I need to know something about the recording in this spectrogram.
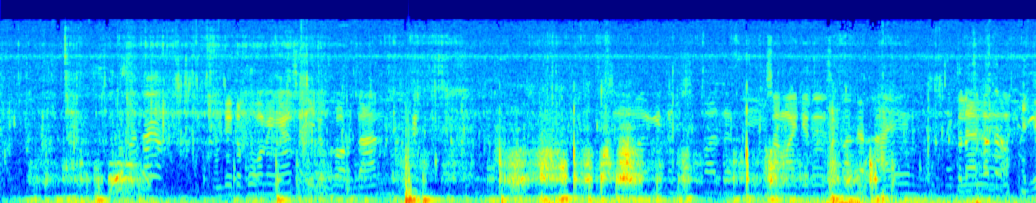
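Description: An inflatable raft being paddled on a river: plastic paddles dipping and splashing, with scattered knocks, the sharpest about four seconds in. A steady low rumble of wind on the microphone runs under it.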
